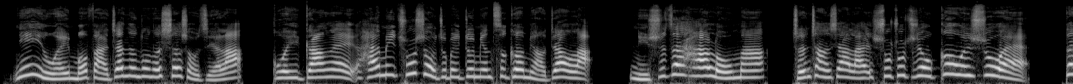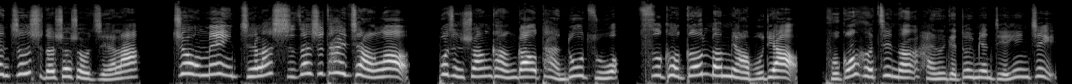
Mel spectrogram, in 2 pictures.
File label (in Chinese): 游戏台湾腔女声解说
